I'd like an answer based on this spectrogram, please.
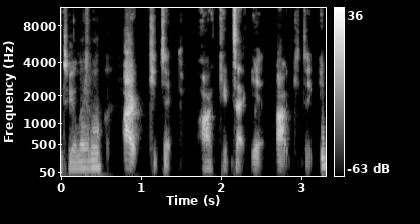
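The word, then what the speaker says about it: Artchitect: Yeah, Architect. You pronounce it like nobody. It's just a spelling that's different. Like the number Architect, right? It's ART, like the art, and then the CHITECT.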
